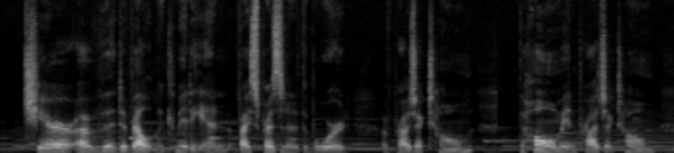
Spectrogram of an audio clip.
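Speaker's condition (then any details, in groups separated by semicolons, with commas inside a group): No condition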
